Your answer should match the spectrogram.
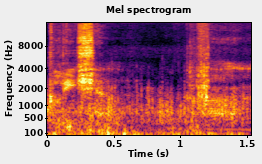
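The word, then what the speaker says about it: Gleichen: in 1883 um and it glycan or actually it's g-l-e-i-c-h-e-n but it's uh pronounced glitch it was actually named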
